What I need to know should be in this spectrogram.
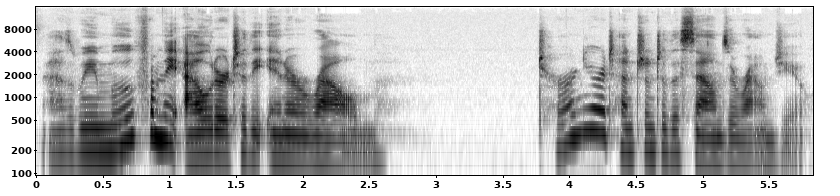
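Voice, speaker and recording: A woman leading a guided relaxation as a yoga teacher, speaking calmly and soothingly with deliberate pauses. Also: fairly low pitch. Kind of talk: guided meditation.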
